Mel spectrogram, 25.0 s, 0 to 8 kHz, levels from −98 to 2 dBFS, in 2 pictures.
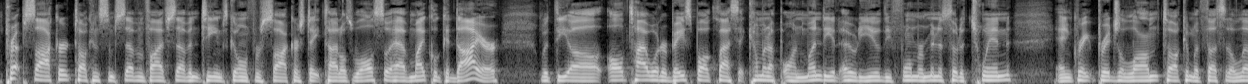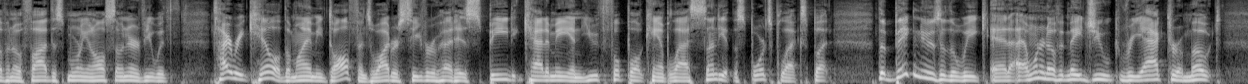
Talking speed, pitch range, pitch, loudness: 210 wpm, 130-150 Hz, 140 Hz, -19 LUFS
